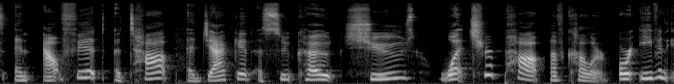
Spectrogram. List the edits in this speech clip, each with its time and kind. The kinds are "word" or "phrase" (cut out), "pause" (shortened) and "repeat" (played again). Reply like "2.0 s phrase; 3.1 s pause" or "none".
none

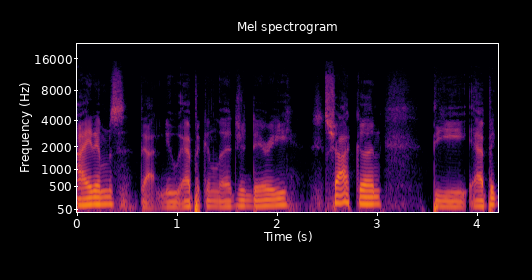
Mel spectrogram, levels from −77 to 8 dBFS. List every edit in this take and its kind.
2.5 s word

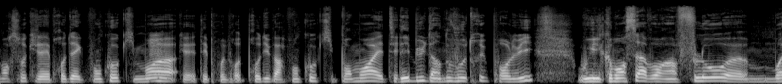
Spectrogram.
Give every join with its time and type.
1.8 s phrase; 3.9 s word

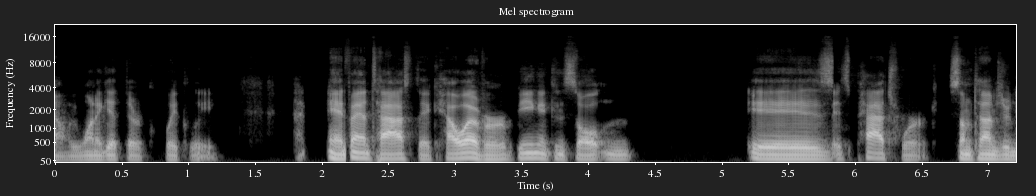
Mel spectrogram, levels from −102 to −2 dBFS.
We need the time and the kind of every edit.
2.2 s word; 5.8 s word

